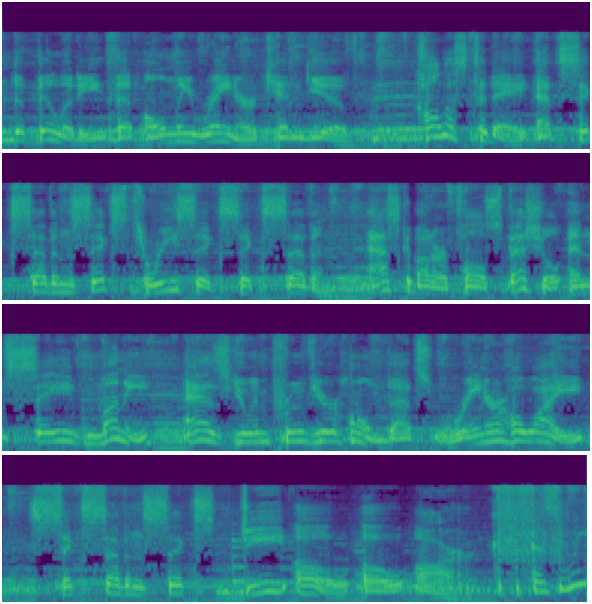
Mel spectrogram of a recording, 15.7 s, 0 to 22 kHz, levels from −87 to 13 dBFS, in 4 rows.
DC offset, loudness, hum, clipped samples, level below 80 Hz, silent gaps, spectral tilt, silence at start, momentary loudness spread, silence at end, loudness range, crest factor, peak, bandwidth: under 0.1%; -20 LUFS; none; under 0.1%; -48 dBFS; none; -2.5 dB/octave; 0 s; 3 LU; 0 s; 1 LU; 18 dB; -2 dBFS; 10.5 kHz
